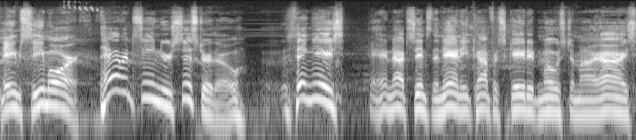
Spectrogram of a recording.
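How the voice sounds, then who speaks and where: A man puts on a character voice. He speaks fairly slowly at a medium pitch. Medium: video game. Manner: rambling, warm.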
